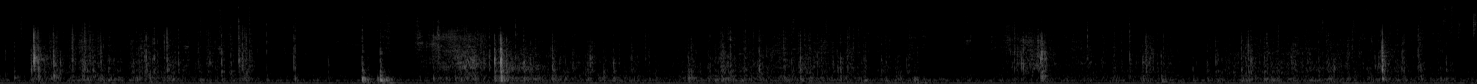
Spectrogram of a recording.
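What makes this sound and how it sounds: Bare hands squeeze, crush and rub compressed white gym chalk blocks (magnesium carbonate) over loose chalk powder in a large white bucket, with a solid block held in one hand. A continuous soft, dry crunching and crinkling plays over a faint low hum, with a few sharper snaps standing out. The chalk crumbles steadily into powder.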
